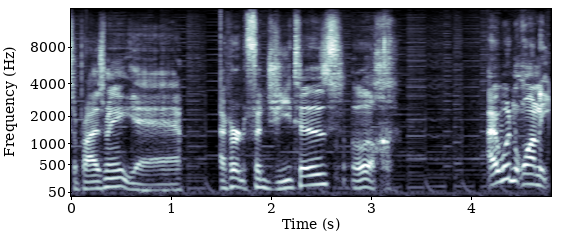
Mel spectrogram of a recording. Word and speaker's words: fajitas: It's pronounced fajitas. Ah, I see. Fajitas.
